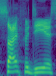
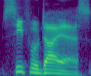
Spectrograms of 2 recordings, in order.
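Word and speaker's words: Sifo-Dyas: characters like he calls he calls sifo diaz he calls him sifu dayas sifo dayas yeah over and over again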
